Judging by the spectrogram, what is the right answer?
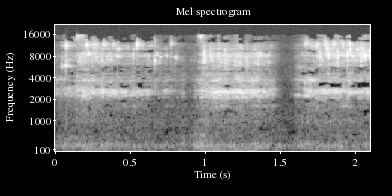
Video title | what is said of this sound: On déballe du Hot Wheels, Matchbox et autres. | pas certain que ça va être une voiture qui va extrêmement bien rouler. On l'entend.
